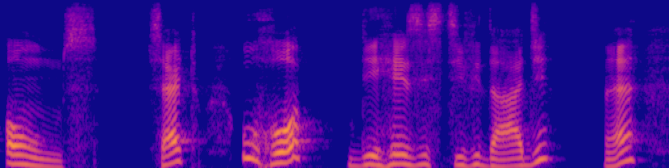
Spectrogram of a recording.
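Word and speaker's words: ohms: em e esse símbolo essa letra grega chamada ao omega se pronuncia once certo horror de resistividade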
